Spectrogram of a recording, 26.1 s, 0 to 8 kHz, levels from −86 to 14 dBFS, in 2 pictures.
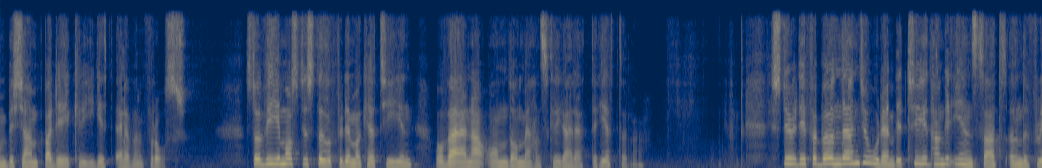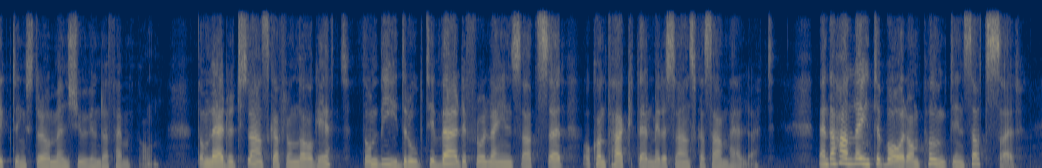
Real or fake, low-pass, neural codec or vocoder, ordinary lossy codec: fake; 7.2 kHz; codec, 16 kHz in and 24 kHz out, 0.6 kbps, FocalCodec, streaming, 2048 codes; none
